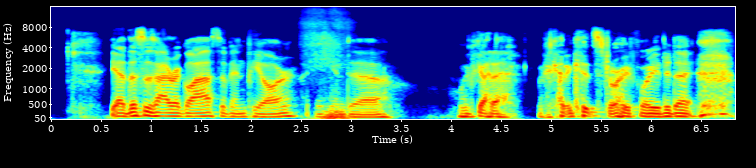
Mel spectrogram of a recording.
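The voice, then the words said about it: Imitates another person's voice. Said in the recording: “does the Ira Glass voice, and like the cadence is hilarious”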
